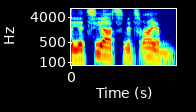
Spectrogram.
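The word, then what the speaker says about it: יציאת מצרים: Yetzia is Exodus, or famously the Yetzias Mitzrayim. That's the Ashkenazi pronunciation. Yetziat Mitzrayim, the going out of Egypt, the going out from Egypt.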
